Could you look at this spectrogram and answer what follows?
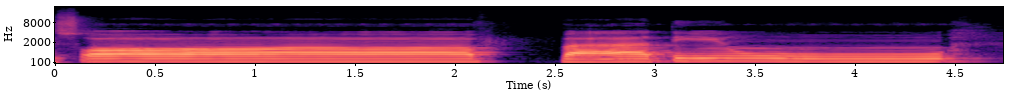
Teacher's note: یہاں پر واو کے اوپر تشدید ہے تو ہم کیا کریں گے، تا کو واو کے ساتھ ملا کر غنے کے ساتھ پڑھیں گے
